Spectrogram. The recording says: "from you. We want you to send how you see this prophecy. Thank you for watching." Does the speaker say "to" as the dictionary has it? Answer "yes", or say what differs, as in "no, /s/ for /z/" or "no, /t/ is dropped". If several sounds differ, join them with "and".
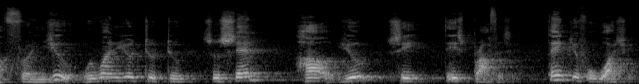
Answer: no, /s/ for /t/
